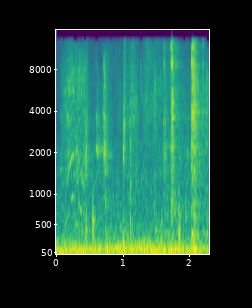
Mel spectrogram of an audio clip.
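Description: A bag's zipper being pulled: a run of short rasps, the sharpest near the end.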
